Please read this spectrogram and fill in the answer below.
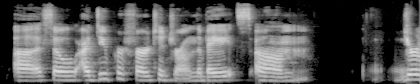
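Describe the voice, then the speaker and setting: Spoken in a Texas accent, the delivery is monotone and flat. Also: woman. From Texas, Corpus Christi. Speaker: surf fishing guide. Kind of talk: casual interview chat.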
